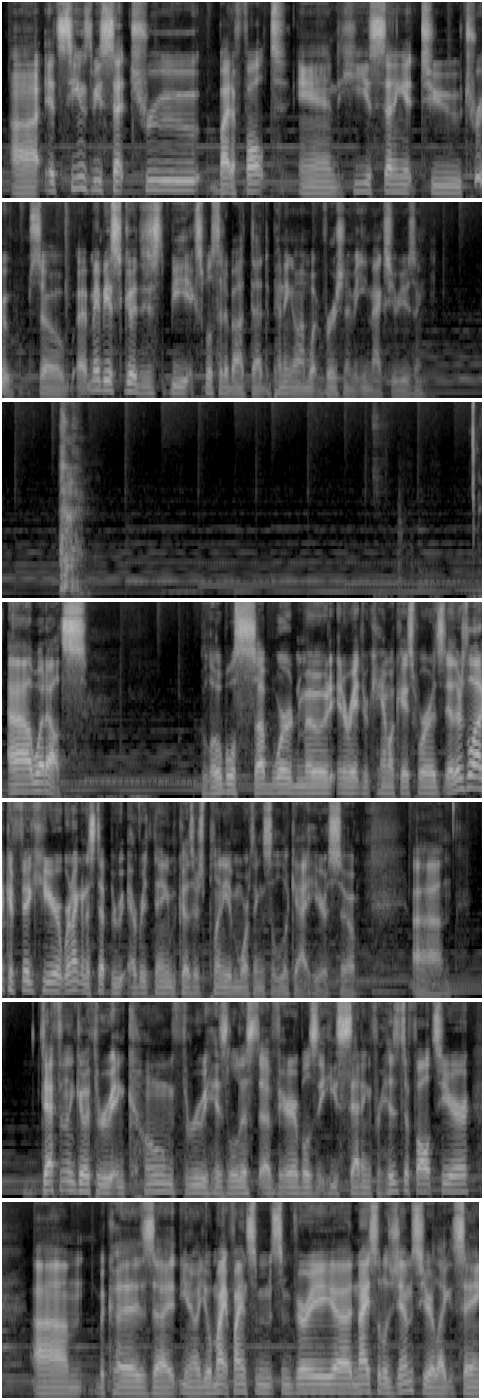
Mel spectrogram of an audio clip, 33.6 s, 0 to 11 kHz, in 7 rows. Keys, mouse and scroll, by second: 0.3 k, 0.9 j, 2.6 q, 3.9 j, 4.2 k, 5.0 shift+v, 5.5 Escape, 7.4 j, 23.2 k, 24.1 ctrl+u, 25.0 k, 25.9 j, 27.8 k.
